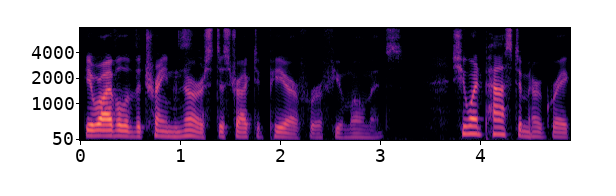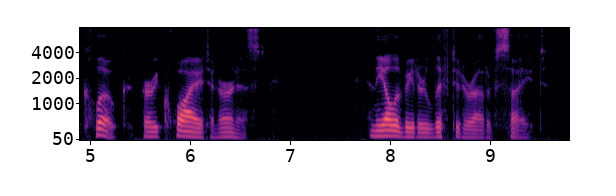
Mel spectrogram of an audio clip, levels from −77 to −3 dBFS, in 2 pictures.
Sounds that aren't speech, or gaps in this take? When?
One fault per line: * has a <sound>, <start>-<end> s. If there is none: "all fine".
all fine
